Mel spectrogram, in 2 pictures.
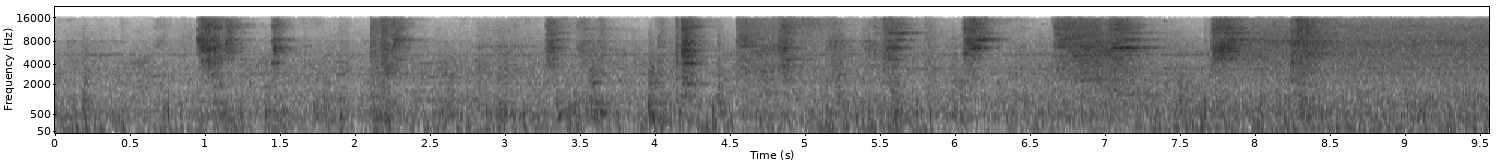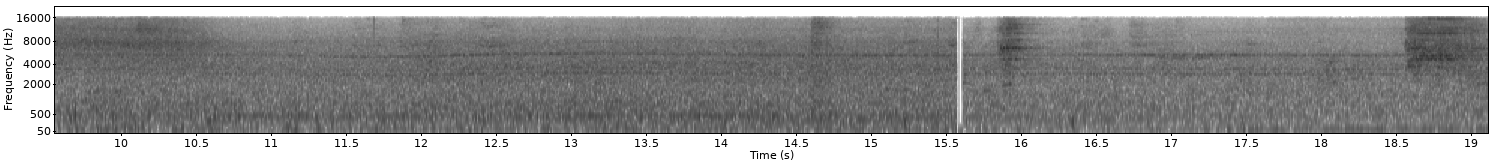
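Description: Passenger train running on the rails: a steady rumble with sharp metallic clacks and rattles through the first half. A steady whine rises out of it for about five seconds past the middle.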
